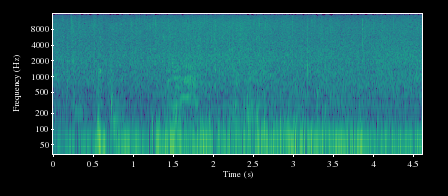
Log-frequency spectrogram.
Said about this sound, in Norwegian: Her er det et veldig flott ASMR-regn her. Oi, oi, oi. Å, det var skikkelig regnlyd også. Det ble bra. Det ble høljeregn. Ja. Det ble god ASMR.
